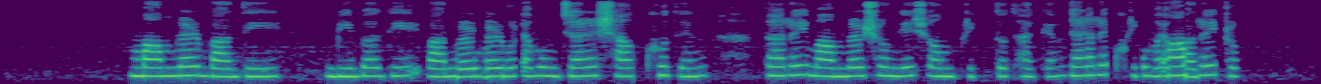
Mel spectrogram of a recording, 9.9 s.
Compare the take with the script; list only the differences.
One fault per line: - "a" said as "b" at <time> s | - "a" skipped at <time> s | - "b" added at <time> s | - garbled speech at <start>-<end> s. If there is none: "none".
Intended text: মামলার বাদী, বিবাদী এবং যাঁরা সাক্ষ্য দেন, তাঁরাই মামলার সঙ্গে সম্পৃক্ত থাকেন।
- garbled speech at 3.2-3.9 s
- garbled speech at 8.0-9.3 s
